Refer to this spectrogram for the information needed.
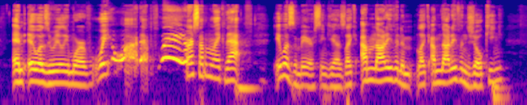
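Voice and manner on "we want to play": very high, squeaky voice mixed with fear. Retelling an embarrassing moment when the ball came: imitating own squeaky, fearful voice. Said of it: "it got even more squeaky because it was mixed with fear".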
